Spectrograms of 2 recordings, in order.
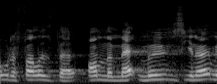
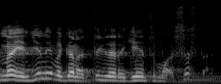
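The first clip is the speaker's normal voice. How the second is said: plain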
